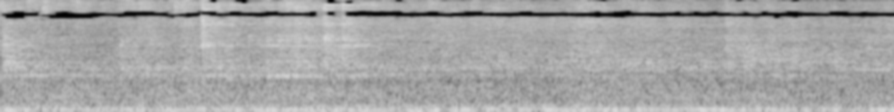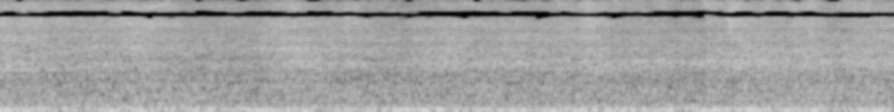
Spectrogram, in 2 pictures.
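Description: Steady low rumble of a double-stack intermodal freight train rolling past, its container-laden well cars running over the rails.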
